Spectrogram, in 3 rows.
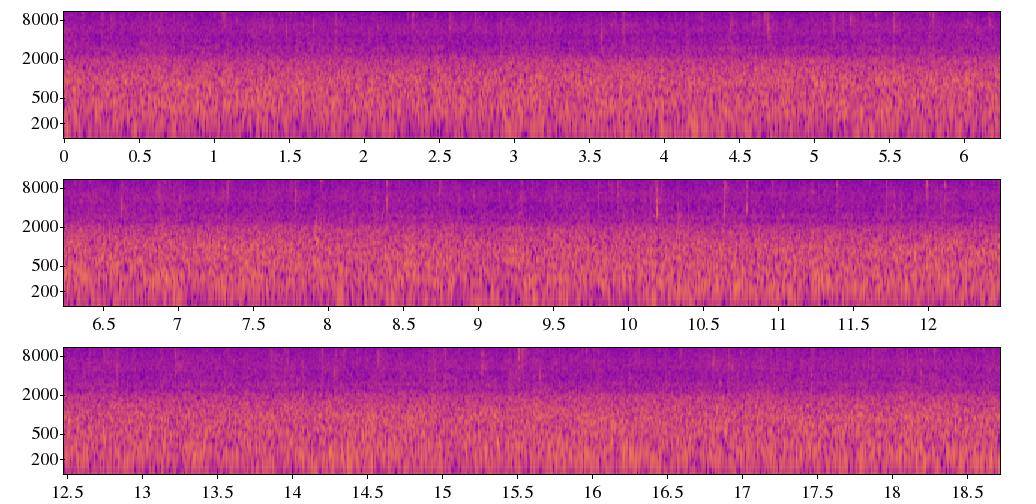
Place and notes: Exit from the house: heavy rain in the courtyard. sounds of water on the stones, gutter, shelter. Then enter in the house again.
Pavia, Italy, 27 October, 21:05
